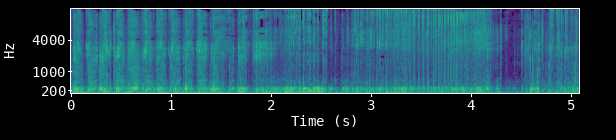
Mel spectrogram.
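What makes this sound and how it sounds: Long nails and fingertips scratch the hollow metal mesh grille of a microphone fast and aggressively. The result is a dense, continuous rasping scratch with a heavy low-end rumble and a steady hum near 300 Hz, with rapid strokes blurring together throughout.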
